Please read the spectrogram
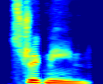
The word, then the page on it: strychnine: Indian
